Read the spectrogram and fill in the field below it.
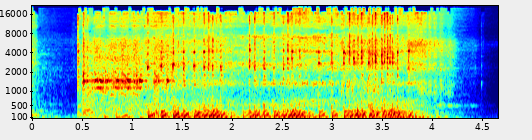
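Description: A rebuilt Willys L-134 four-cylinder in a 1946 CJ-2A cranks briefly, catches, and runs with a loud, close, steady idle clatter for about four seconds before cutting off.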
